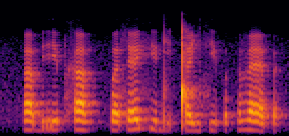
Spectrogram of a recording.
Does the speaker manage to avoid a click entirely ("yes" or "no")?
no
